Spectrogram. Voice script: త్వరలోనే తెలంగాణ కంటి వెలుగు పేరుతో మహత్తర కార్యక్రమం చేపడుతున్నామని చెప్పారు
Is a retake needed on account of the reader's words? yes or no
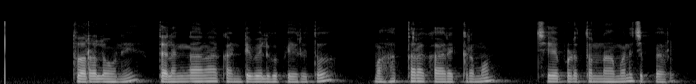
no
